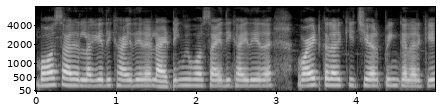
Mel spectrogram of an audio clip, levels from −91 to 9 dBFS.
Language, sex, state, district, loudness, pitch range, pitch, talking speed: Hindi, female, Uttar Pradesh, Muzaffarnagar, -15 LUFS, 205-215 Hz, 210 Hz, 275 wpm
